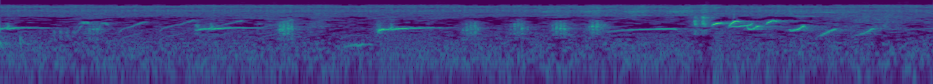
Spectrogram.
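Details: Wild magpie-robin in forest: clear sustained whistles mixed with upslurred notes and soft raspy bursts, ending in a quick tumbling cluster of high twitters, all over a constant hiss of insects.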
